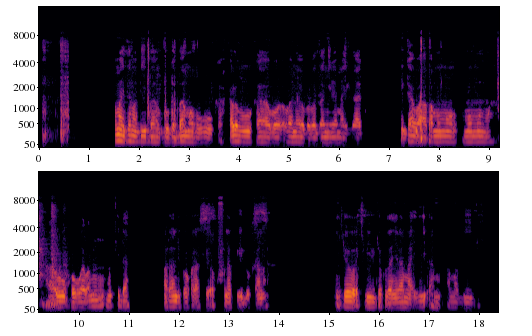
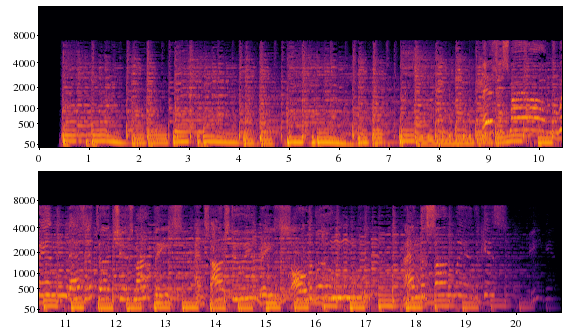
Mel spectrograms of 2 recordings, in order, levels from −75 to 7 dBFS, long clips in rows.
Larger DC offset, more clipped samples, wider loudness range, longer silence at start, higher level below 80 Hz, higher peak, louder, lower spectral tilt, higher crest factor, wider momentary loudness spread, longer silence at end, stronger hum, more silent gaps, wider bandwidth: neither; neither; first, 6 LU vs 3 LU; second, 0.05 s vs 0.45 s; second, -64 dBFS vs -24 dBFS; about the same, 0 dBFS vs -2 dBFS; second, -28 LUFS vs -16 LUFS; about the same, -5.5 dB/octave vs -5.5 dB/octave; first, 28 dB vs 14 dB; first, 14 LU vs 6 LU; about the same, 0.5 s vs 0.5 s; neither; first, 0.92-1.24 s, 1.34-1.48 s, 6.74-7.15 s, 11.38-11.67 s, 14.08-14.53 s, 14.76-15.09 s vs none; first, 9.4 kHz vs 7.4 kHz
